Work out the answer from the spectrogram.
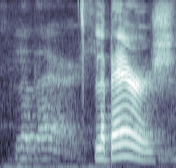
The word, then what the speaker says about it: L'Auberge: so we wanted to blend so it's called Laberge in Brackets in on the Prairie right right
